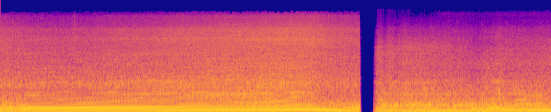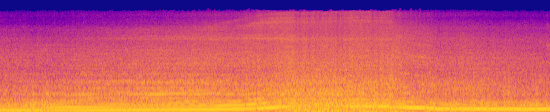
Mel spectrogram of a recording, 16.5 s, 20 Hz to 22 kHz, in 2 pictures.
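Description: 450 hp turbocharged Volvo wagon's engine heard from inside the cabin, pulling under load with its pitch climbing slowly. The sound cuts out for an instant about five seconds in. About twelve seconds in the revs shoot up sharply, hold for a couple of seconds, then drop back.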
